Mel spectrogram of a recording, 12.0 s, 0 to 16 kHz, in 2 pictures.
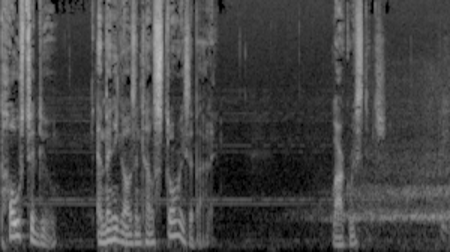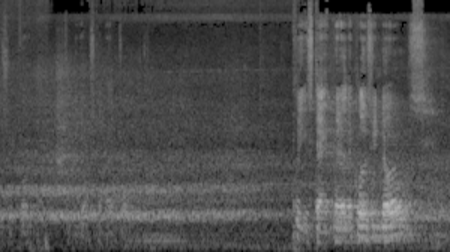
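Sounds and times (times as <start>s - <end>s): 
speech: 0.1s - 3.0s, 4.4s - 5.2s, 10.0s - 11.8s
metallic squealing of subway train: 4.1s - 10.7s
New York City subway G train rumbling as it pulls in: 4.2s - 12.0s.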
